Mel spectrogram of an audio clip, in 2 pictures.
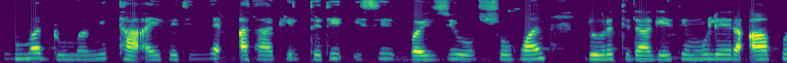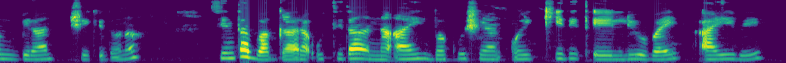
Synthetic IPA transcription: d̪̥ʊmːɐd̪ʊmːɐmɪt̪ːa̰ːʔɐjfɛt̪ɪnːɛɐt̪aːkʰɪlt̪ːɛt̪ɪɪsːɪbɐjzɪjɔsɔhʊwan | d̪o̞ːɾɛt̪ːɪd̪aːɡe̞ːt̪ɪmʊle̞ːɾɐʔaːpːʊnbɪɾan | ʃiːkʼɪd̪ɔnɐ | sɪnt̪ːɐbɐɡːaːɾɐ̰ʔʊt̪ːɪd̪ɐnɐʔɐjbɐkʊʃɪjɐnɔjkʼːɪd̪ɪt̪ʼe̞ːlːɪjɔbɐjɐjbeː

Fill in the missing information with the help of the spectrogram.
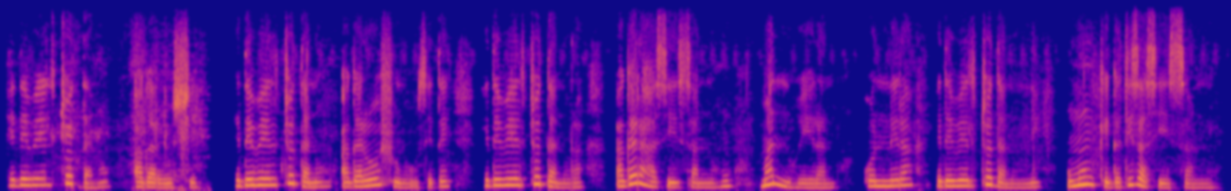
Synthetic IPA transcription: hɛd̪ɛwe̞ːlt͡ʃːɔd̪ɐnɔ | ɐɡɐɾoːʃːɛ | hɛd̪ɛweːlt͡ʃːɔd̪ɐnɔɐɡɐɾo̞ːʃːʊnoːsɛt̪ɛ | hɛd̪ɛwe̞ːlt͡ʃːɔd̪ɐnɔɾɐ | ɐɡɐɾɐɦɐsiːsːɐnːɔɦʊ | mɐnːʊɦeːɾɐnɔ | kɔnːɛɾɐ | hɛd̪ɛwe̞ːlt͡ʃːɔd̪ɐnɔnːɛ | ʊmɔŋkːɛɡɐt̪ɪzɐsiːsːɐnːɔ

